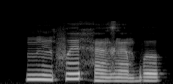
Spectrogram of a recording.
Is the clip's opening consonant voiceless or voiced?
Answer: voiced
